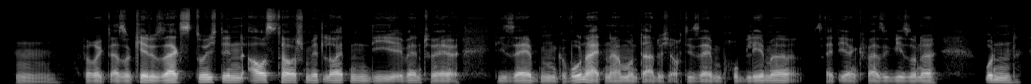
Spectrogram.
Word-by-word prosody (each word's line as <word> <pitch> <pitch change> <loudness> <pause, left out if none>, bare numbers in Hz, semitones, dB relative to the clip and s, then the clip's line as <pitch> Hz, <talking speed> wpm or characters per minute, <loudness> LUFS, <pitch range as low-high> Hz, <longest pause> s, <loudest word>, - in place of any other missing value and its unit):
Mhm. 80 +1 -11 0.2
Verrückt. 85 -1 -2
Also, 85 +1 +1
okay, - - +4
du 90 -1 +4
sagst: 100 +3 +4
„Durch 110 0 +3
den 100 -1 0
Austausch 105 -1 +3
mit 95 0 -2
Leuten, 95 -1 0
die 85 0 -3
eventuell 85 -2 -1 0.4
dieselben 85 0 0
Gewohnheiten 80 - +3
haben 80 +2 -1
und 80 -2 -5
dadurch - - -3
auch - - -7
dieselben 80 +1 -4
Probleme, 90 +1 -2
seid - - -10
ihr - - -1
dann 80 - -5
quasi 85 0 -4
wie 90 +1 -2
so 85 0 -3
'ne 85 0 0 0.5
un 100 -3 0
90 Hz, 170 wpm, -25 LUFS, 85-95 Hz, 0.5 s, okay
